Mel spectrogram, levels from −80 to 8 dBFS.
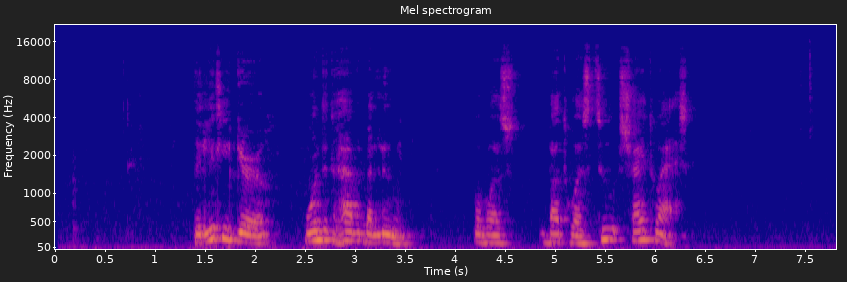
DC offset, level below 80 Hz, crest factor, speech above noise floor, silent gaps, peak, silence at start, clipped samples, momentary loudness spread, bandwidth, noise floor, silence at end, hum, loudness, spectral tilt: under 0.1%; -58 dBFS; 18 dB; 32 dB; none; -14 dBFS; 0.2 s; under 0.1%; 13 LU; 15.5 kHz; -62 dBFS; 1.5 s; none; -31 LUFS; -6 dB/octave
